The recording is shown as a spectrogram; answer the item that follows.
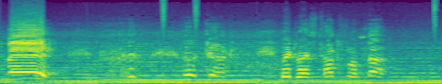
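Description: A man wailing in grief: a loud, drawn-out cry in the first half-second, then fainter broken sobbing cries near the end.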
